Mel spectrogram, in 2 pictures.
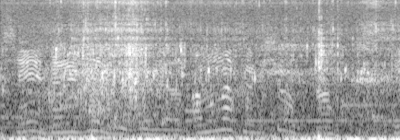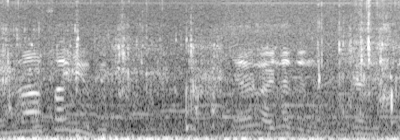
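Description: Double-bladed kayak paddles dipping into calm sea water with light splashes, over a steady low wind rumble on the microphone, with quiet voices talking faintly.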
